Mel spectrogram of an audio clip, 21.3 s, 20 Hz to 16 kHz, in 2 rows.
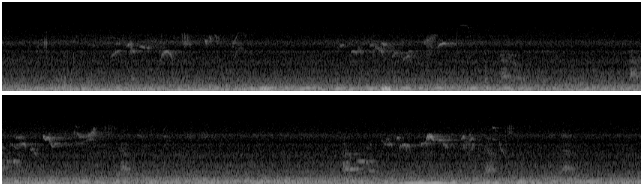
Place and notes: Kelmė, Lithuania, abandoned house
abandoned building where in 1944-1953 were tortured lithuanian resistents. contact microphones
